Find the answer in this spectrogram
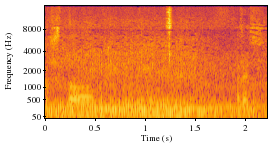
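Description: Motorcycles rumbling past on a street, recorded on a phone voice memo, with a man's voice briefly over the engine noise near the start.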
